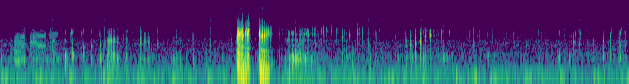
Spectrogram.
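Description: Low gurgling rumbles with a pair of loud bubbling bursts midway; stomach rumbling from gas and fluid moving through the gut, a normal finding.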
